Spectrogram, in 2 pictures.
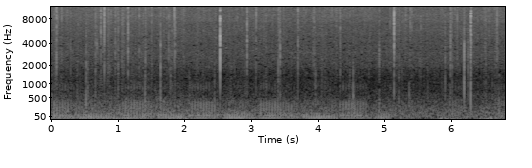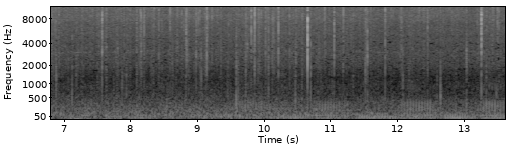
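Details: Soft, steady rumble of a purring cat, partly masked by dense popping and crackling from a fireplace.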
